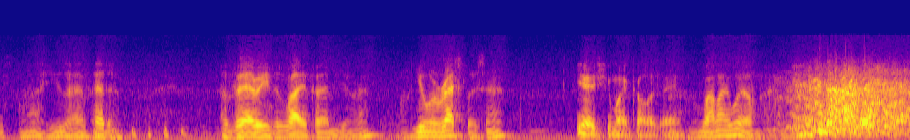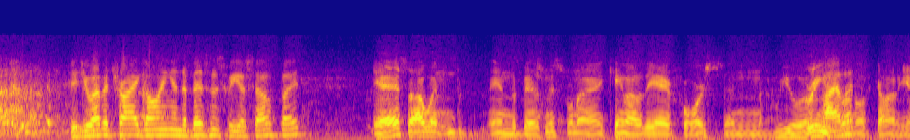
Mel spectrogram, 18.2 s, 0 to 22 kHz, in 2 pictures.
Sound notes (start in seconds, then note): 7.8 audience laughter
